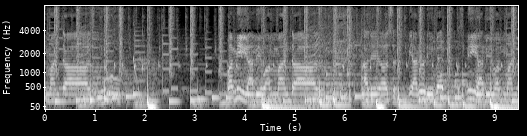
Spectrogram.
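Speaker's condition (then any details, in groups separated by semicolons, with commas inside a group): No condition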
